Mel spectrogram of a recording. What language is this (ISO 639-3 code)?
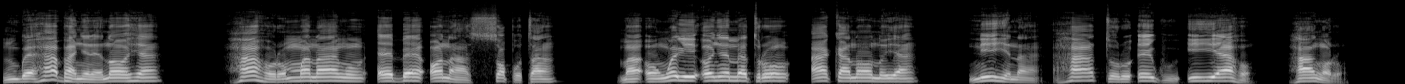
ibo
